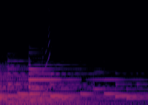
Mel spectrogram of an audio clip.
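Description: Soft piano background music with sustained held chords. A brief high-pitched sliding sound crosses it a little before halfway.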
